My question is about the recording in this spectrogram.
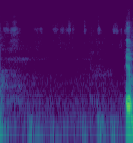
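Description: Pen writing by hand on an interactive touchscreen display: faint, short scratching strokes.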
